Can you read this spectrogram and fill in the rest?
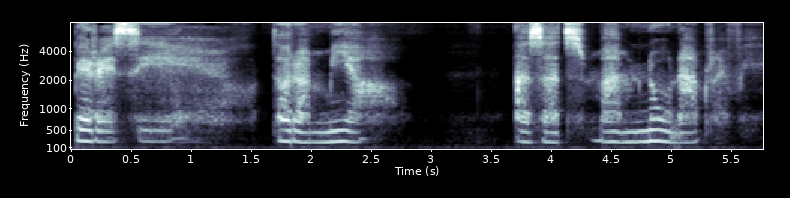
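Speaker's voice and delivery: slow, hushed snake whisper; grateful whispered farewell; soft whisper. A narrator's reading. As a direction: breathe it out secretly as it slides past. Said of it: "صدای آهستهٔ او را شنید".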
